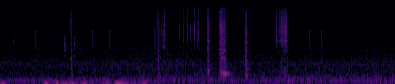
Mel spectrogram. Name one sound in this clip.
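Soft electronic clicks tick as menu items are selected.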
